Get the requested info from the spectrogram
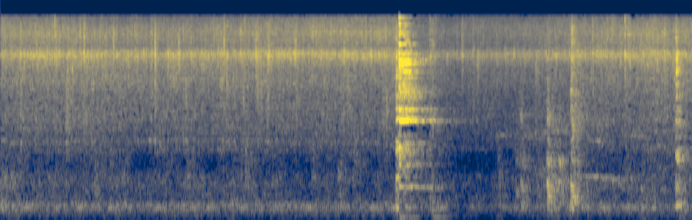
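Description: Oil sizzling in a kadhai as cubed mooli (white radish) is added to fried onions. About four seconds in comes a sharp metal clank with a brief ring, then a few lighter knocks over the continuing sizzle.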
